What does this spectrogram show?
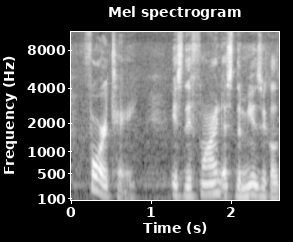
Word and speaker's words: forte: piece quietly or softly number 240 which is pronounced forte is defined as the musical term for loud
